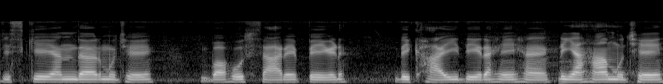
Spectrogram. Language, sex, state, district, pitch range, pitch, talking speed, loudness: Hindi, male, Bihar, Kaimur, 115-120 Hz, 115 Hz, 110 wpm, -21 LUFS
